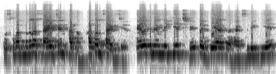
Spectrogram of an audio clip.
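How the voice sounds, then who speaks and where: A man's voice: very high voice, brisk, slight background noise. A male chemistry teacher giving a whiteboard lesson, patiently repeating steps, counting aloud and addressing his students as children. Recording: echoey room, faint ambience.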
